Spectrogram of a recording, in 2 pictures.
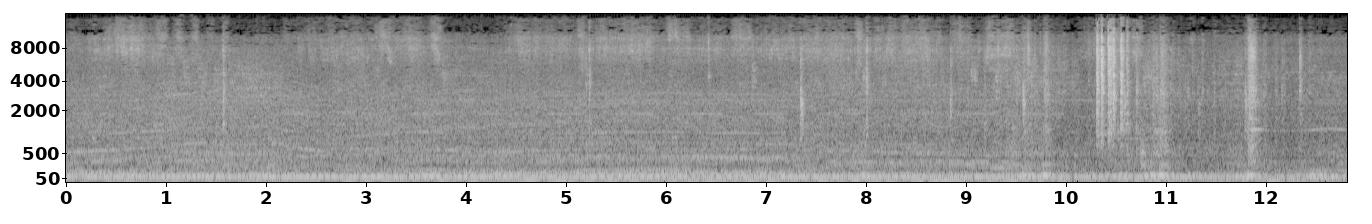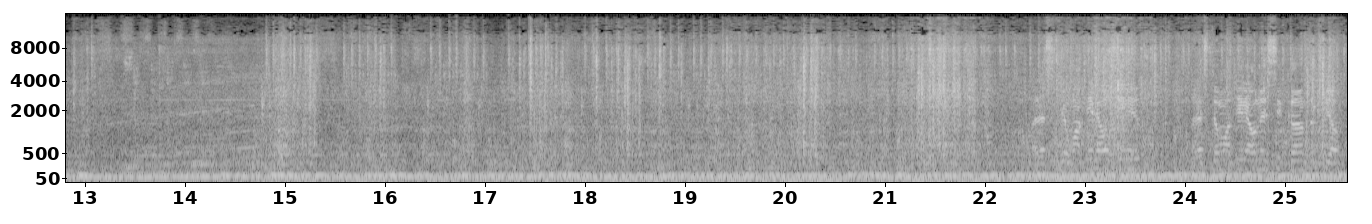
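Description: A grader blade scrapes and crunches through dirt.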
